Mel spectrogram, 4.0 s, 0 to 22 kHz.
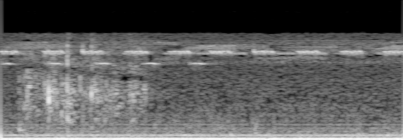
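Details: Crickets at night in eastern Botswana wilderness, recorded 21 May 2016 at 2:30 AM: high, regular chirping bursts, joined early on by a brief mid-pitched chattering sound from another creature, over a low steady hum.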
